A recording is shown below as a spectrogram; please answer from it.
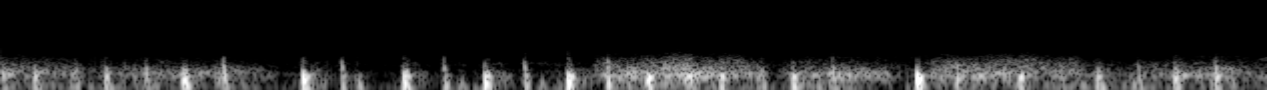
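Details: Heartbeat recorded a while after exercise, with breath holds added: low thumping with uneven spacing and occasional pauses over breathing and background noise; skipped beats.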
